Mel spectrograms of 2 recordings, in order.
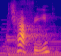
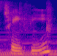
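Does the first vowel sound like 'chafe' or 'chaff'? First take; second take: chaff; chafe. First: The first vowel sounds like the one in chaff. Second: The first vowel sounds like the one in chafe. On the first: The speaker calls it wrong. "You definitely hear people say it chaffy" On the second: The speaker calls it right. "but it is chafy"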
